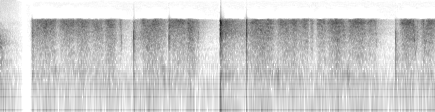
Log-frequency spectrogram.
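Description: Scratchy rubbing noise in uneven strokes, like a pen scribbling, with a few sharp clicks, the loudest about two seconds in; an added sound effect under a logo card.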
